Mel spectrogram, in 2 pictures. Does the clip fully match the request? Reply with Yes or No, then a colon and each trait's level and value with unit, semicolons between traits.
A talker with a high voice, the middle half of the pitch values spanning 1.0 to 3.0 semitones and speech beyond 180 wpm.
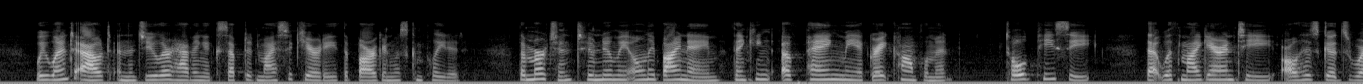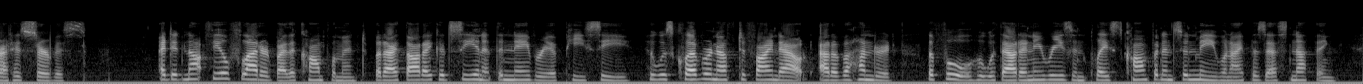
Yes: high, 205 Hz; average, 2.7 semitones; average, 195 wpm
